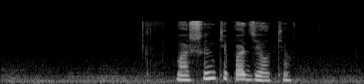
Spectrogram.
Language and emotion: Russian, neutral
